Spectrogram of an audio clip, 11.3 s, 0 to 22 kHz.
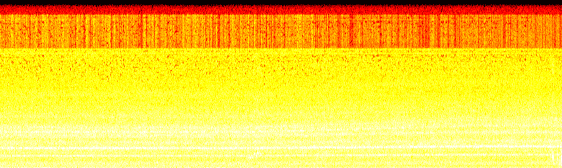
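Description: A fighter jet roars in a steady, loud rush as it comes in to land on a runway in Ace Combat 7, with a thin whine riding over the constant engine noise.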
